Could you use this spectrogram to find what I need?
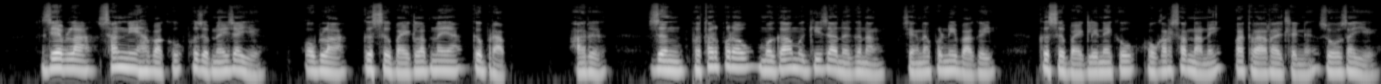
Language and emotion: Bodo, sad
